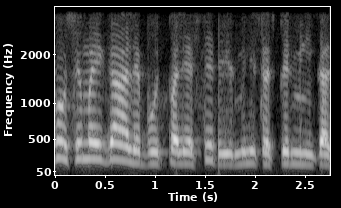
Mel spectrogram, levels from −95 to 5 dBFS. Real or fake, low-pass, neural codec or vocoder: real; 3.6 kHz; none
